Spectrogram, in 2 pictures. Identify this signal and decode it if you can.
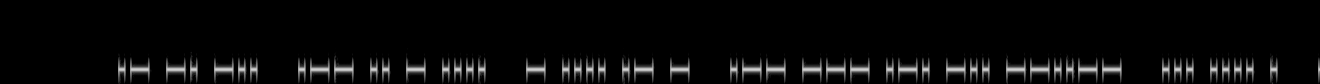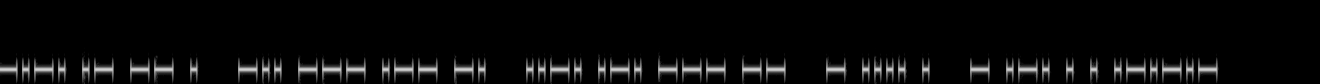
Morse code, heard as a keyed tone, about 21 wpm, 700 Hz. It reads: AND WITH THAT WORD, SHE CAME DOWN FROM THE TREE.
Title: Sentences from Top 1000 Words - Review Part 1 - 20wpm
